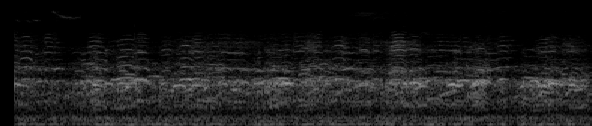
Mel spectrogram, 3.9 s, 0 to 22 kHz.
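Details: Hundreds of geese gathered on a pond on an autumn evening, a flock of 500 to 800 wintering birds, keep up a dense, continuous chorus of overlapping nasal honks with a low background rumble.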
